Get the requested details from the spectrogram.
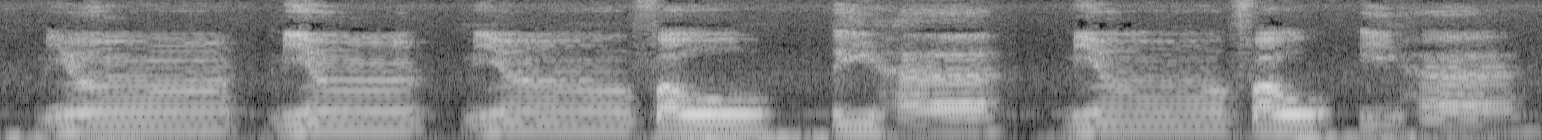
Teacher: Jadi dibaca dengan samar, samar-samar di bibir disertai dengung. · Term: ikhfa hakiki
